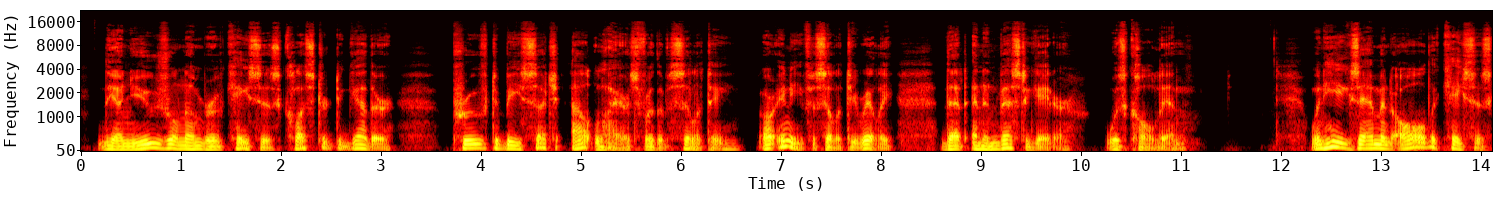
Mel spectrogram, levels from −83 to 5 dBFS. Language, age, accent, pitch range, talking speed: English, 60-79, American, 80-100 Hz, 130 wpm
